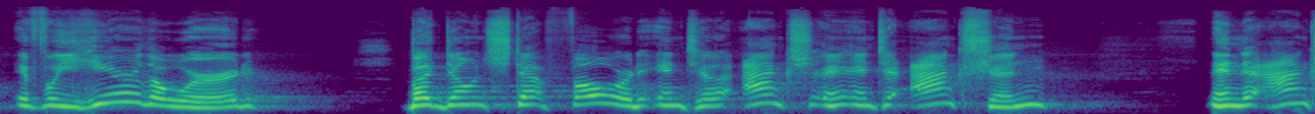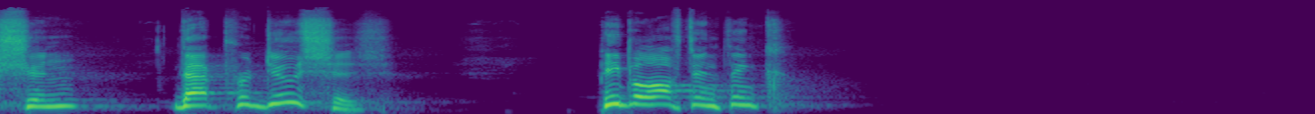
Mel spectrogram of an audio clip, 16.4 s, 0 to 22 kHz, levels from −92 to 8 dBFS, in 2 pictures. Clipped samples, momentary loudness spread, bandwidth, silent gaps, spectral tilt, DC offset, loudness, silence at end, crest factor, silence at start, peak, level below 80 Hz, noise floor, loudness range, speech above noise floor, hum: under 0.1%; 10 LU; 16.5 kHz; none; -4 dB/octave; under 0.1%; -20 LUFS; 3.35 s; 22 dB; 0.1 s; 0 dBFS; -68 dBFS; -83 dBFS; 3 LU; 64 dB; none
